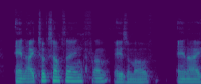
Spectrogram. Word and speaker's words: Asimov: Before Robin begins, can you give me the correct pronunciation of the author of Foundation, his last name? No. Asimov.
